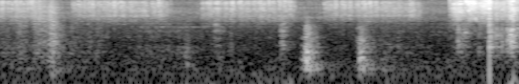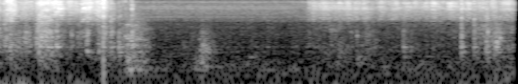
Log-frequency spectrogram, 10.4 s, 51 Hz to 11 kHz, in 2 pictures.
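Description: The hobby servos of a 3D-printed quadruped robot buzzing and whirring as they twist its body from side to side. The buzz swells and fades in surges and is loudest a little after the middle.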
